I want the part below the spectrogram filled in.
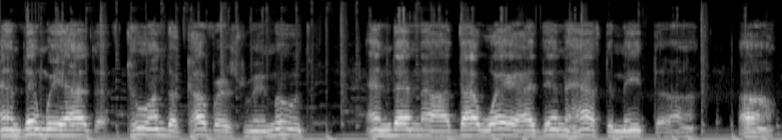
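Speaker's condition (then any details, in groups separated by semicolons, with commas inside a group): ALS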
